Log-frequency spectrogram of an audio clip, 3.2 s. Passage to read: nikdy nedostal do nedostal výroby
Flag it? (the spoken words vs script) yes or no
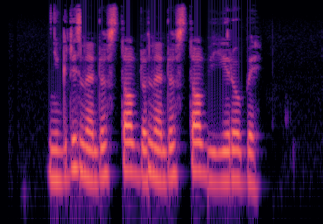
no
